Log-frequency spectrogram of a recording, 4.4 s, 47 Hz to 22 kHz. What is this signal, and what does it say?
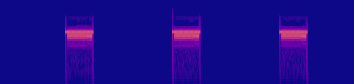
Emergency Alert System (SAME) tones, heard as harsh buzzing bursts. It is heard from 0.8 to 3.8 s.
